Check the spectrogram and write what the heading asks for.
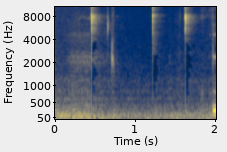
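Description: Small rotary knob switch on an ionic air purifier's circuit board clicking as it is turned by hand: about four light, sharp clicks. It is an on-off switch built in the form of a potentiometer.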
